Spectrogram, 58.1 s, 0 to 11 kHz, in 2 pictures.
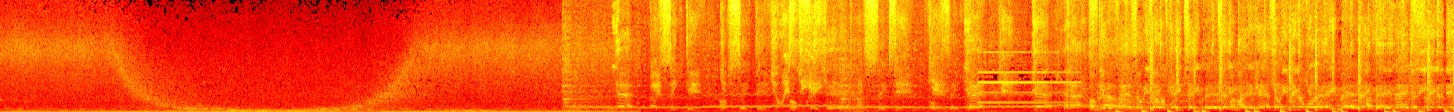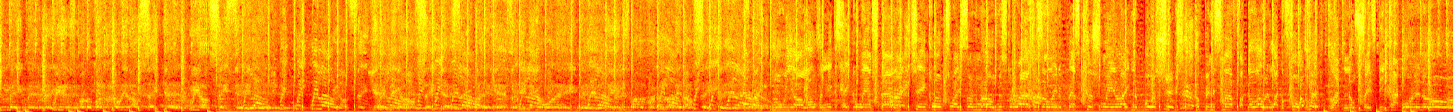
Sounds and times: Music: 0.0s - 58.1s
Singing: 11.2s - 58.1s.

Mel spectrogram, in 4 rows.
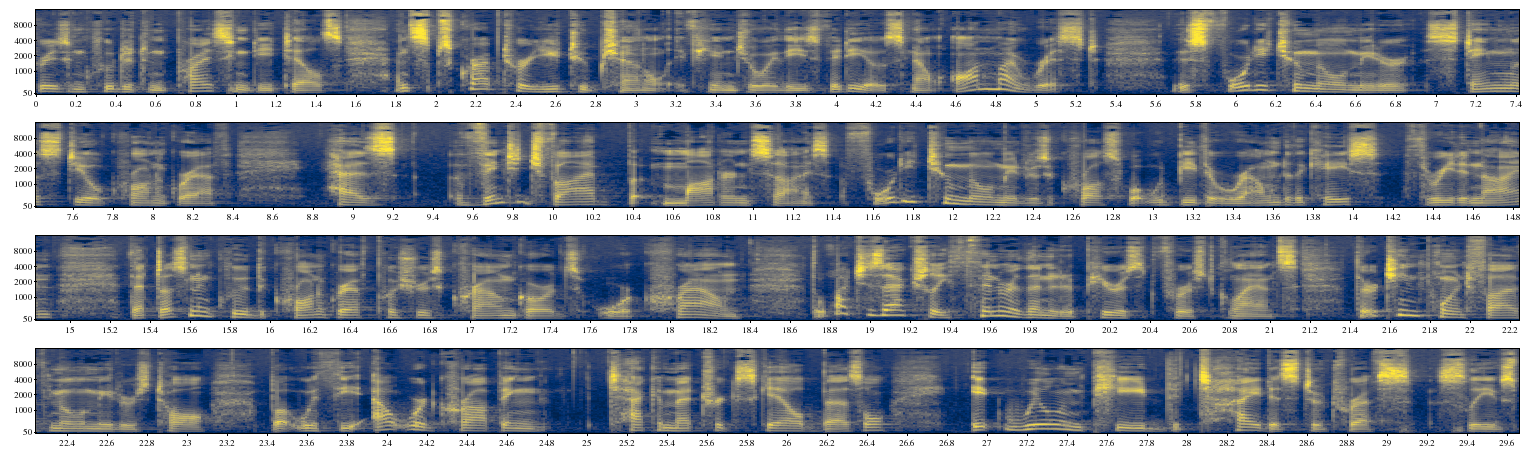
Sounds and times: Speech: 0.0s - 29.6s.

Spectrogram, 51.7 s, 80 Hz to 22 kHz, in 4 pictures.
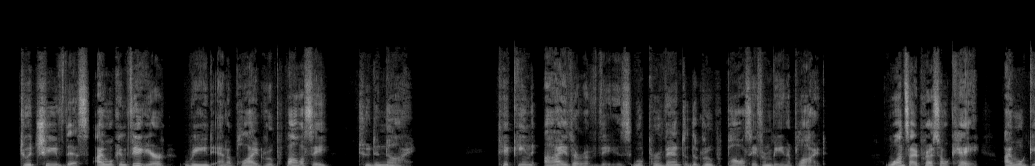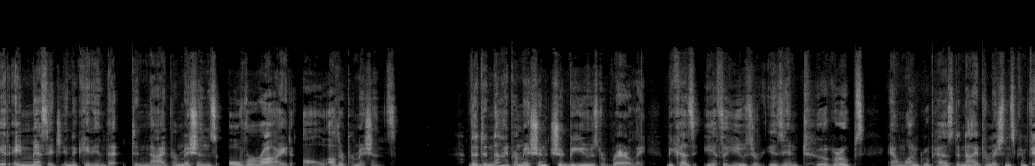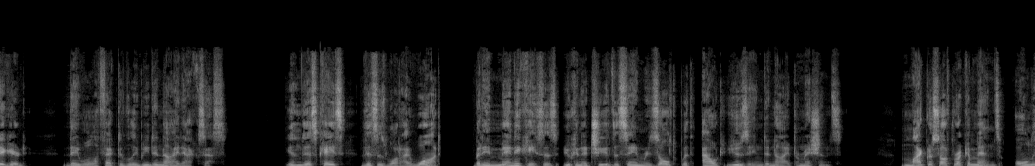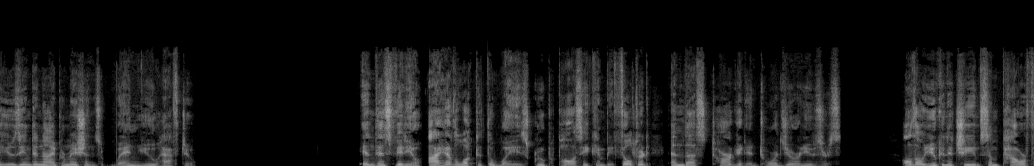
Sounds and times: Speech: 0.2s - 5.2s, 6.2s - 10.4s, 11.1s - 17.9s, 18.8s - 28.7s, 29.4s - 36.4s, 37.2s - 41.3s, 43.3s - 49.4s, 50.1s - 51.7s.

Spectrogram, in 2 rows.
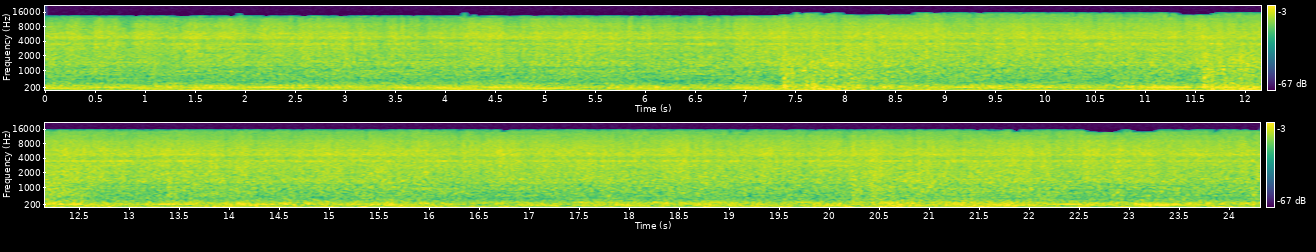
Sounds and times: White noise: 0.0s - 24.3s.

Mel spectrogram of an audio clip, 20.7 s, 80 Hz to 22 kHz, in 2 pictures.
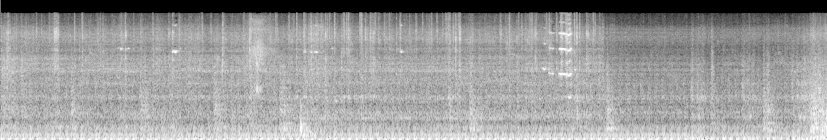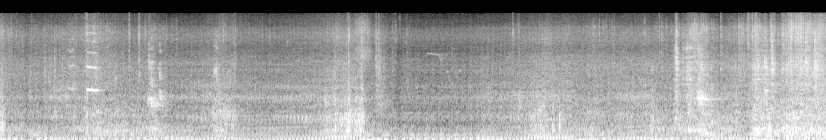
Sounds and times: Car: 0.0s - 20.6s.

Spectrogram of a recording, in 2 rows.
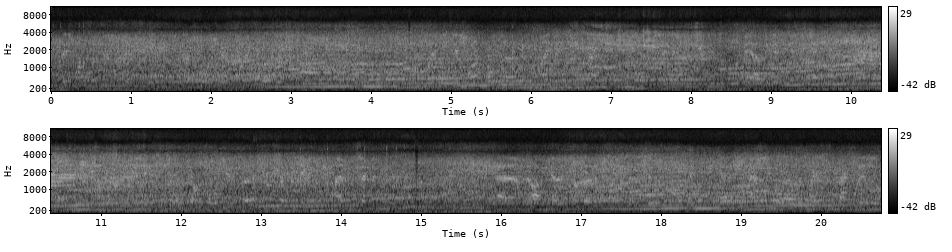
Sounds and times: Speech: 0.0s - 15.0s, 15.8s - 20.7s
Race car, auto racing: 0.0s - 20.7s.

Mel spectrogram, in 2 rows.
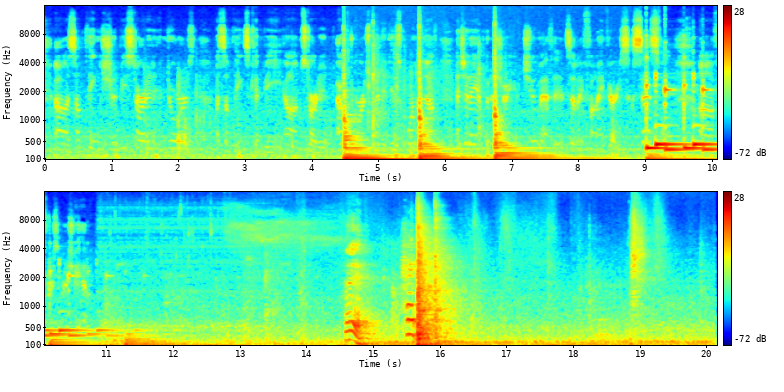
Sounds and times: Speech: 0.0s - 9.1s.

